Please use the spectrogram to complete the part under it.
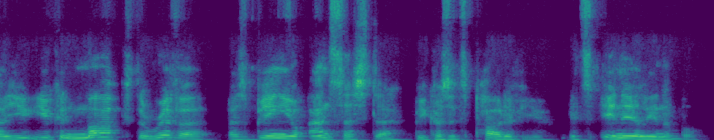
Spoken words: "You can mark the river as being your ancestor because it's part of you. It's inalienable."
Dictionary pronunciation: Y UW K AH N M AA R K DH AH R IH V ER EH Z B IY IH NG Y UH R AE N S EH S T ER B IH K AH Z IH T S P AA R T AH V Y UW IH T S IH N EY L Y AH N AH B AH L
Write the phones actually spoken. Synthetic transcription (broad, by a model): Y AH K AH N M AA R K DH AH R IH V ER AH Z B IY IH NG Y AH R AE N S EH S T ER B IH K AH Z IH T S P AA R T AH V Y UW IH T S IH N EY L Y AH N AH B AH L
